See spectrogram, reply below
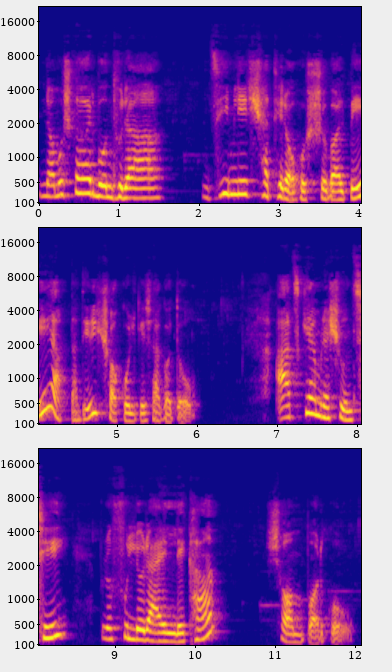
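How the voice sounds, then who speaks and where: A woman's voice: mid-range voice, expressive, slow, long pauses, warm tone, muffled recording. A woman narrating an audio story as its host, in a scripted, dramatic storytelling style.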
